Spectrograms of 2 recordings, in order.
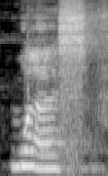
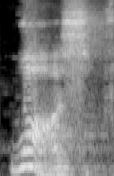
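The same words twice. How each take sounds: First: The word is said in its reduced form. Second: The word is said in its full form. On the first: "for the weak" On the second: "for the strong"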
